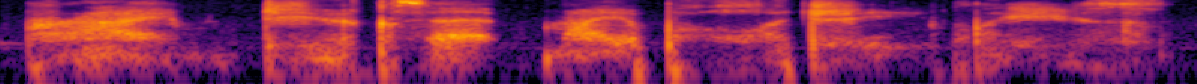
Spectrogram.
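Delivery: very soft, pleading whisper; whispered apology. Pretend. Streamer begging Canadian viewers to forgive the lapse, whispered apology. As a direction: shrink down to a tiny whispered plea.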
